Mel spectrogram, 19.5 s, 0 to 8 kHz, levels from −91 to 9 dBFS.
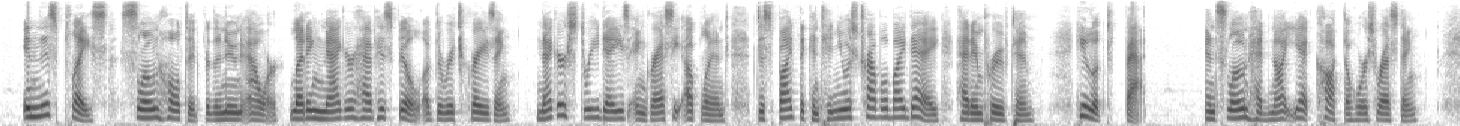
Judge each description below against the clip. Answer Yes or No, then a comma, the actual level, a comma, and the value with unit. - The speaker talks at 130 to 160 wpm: Yes, average, 140 wpm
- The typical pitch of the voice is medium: Yes, medium, 175 Hz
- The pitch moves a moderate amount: Yes, average, 4.5 semitones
